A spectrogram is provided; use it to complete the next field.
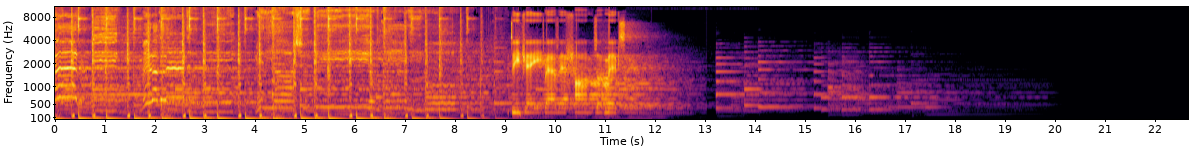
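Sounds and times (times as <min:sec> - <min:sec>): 
moombahton dance music: 0:00.0 - 0:12.6.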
